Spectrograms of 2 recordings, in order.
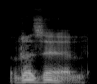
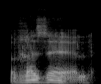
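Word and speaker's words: غزال: Here we have Fatha at the top of the letter Ghain, so we will pronounce it as Ghazal, Ghazal, Ghazal, which means a deer, as you see.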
